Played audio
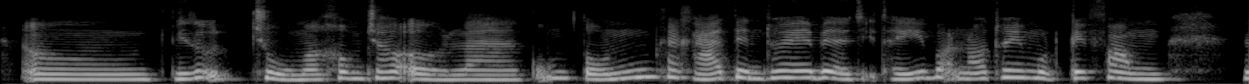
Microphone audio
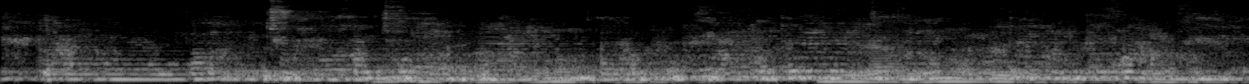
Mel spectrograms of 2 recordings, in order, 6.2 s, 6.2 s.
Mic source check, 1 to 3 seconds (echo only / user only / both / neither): both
